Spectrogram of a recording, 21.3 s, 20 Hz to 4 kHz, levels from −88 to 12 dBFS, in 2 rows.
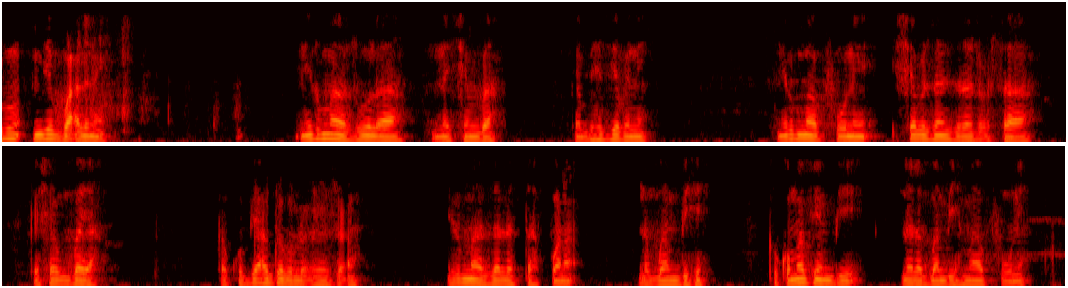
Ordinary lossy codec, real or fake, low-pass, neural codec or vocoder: AAC, 16 kbps; real; 3.6 kHz; none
